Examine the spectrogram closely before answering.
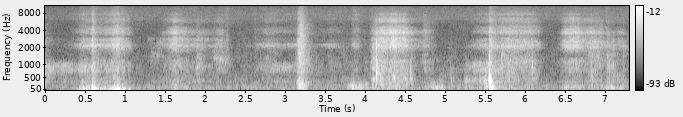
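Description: Electrochemical etcher's pad touched again and again to the stencil on a steel knife blade, each touch giving a short, faint buzzing hiss as the DC current etches the logo, about one every second or two. Two sharp clicks fall in between, the second, a little past halfway, the loudest sound.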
